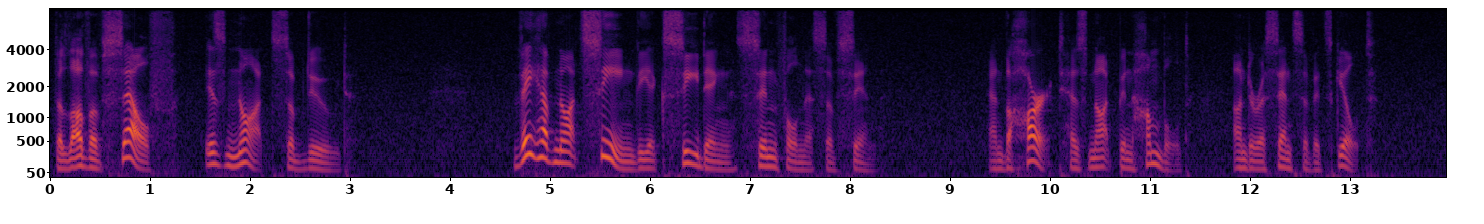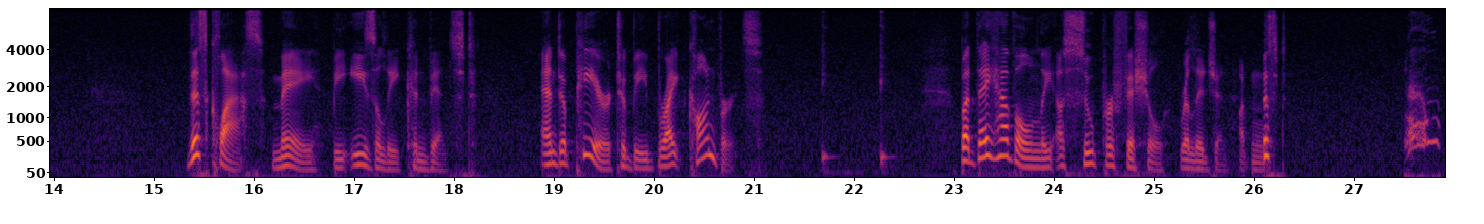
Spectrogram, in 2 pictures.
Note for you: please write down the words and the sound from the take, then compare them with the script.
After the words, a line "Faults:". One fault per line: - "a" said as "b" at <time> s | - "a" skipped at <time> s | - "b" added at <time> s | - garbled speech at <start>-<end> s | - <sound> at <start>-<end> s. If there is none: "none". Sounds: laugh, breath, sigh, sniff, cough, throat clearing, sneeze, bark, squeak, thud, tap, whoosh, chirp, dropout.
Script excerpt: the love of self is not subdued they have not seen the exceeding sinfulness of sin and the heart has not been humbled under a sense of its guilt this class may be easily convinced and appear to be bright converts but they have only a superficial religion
the love of self is not subdued they have not seen the exceeding sinfulness of sin and the heart has not been humbled under a sense of its guilt this class may be easily convinced and appear to be bright converts but they have only a superficial religion [garbled]
Faults:
- tap at 21.7-22.5 s
- garbled speech at 25.8-26.3 s
- bark at 27.5-27.9 s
